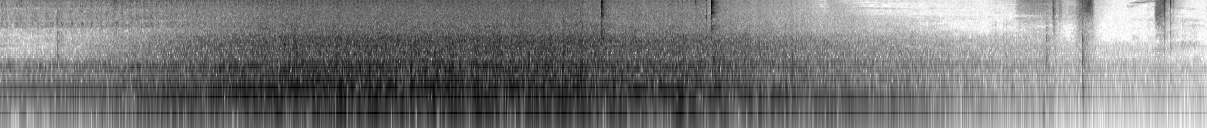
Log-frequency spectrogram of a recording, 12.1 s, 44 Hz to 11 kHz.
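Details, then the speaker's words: Vintage GE WC2 mini box fan, likely early 1970s, run up to high. A steady hum with an extra rough buzz that newly appeared fades on spin-down; the owner suspects a shading coil rubbing the rotor, not confirmed. "that's that sounds like one of the shading coils might be rubbing against the rotor so may have to do something about that eventually but no big deal"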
